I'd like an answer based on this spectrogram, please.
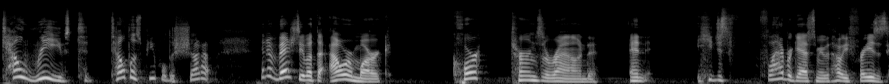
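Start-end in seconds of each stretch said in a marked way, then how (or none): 0.0-2.2 put-on whisper, higher. Retelling own past words in a movie theater: imitating own whisper. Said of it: "I'm whispering to Cork".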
